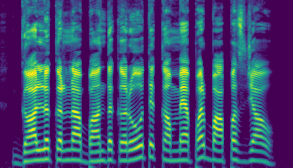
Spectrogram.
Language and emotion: Dogri, angry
